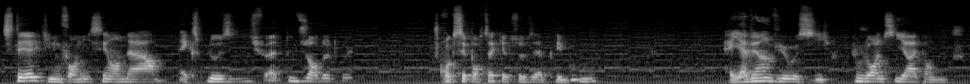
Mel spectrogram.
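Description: A naive young crook in his twenties played by a man, with a mid-pitched voice over faint music. He talks nervously and informally, halting as he recounts things in an audio drama. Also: steady tone, close to an everyday voice. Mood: hesitant, confiding. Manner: hesitant, informal, stammering. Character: nervous, hesitant young male robbery suspect, naive rookie.

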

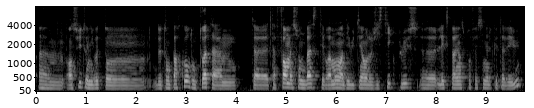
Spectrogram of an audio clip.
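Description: A man interviewing a guest, asking long, halting questions with false starts. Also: medium pitch, steady tone. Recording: roomy echo.

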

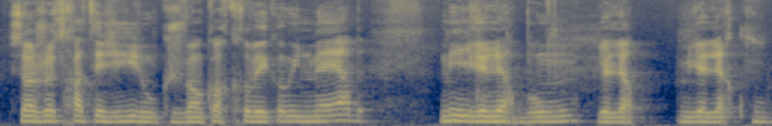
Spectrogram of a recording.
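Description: A man's voice: mid-range voice, flat delivery, brisk, darkish tone. A man co-hosting a casual video game podcast, joking along in crude slang. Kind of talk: casual gaming chat.

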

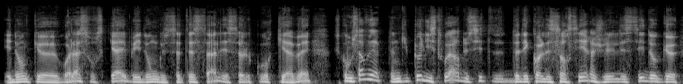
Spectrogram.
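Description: Gravelly man, halting French, native Dutch speaker. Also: mid-range voice, expressive. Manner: hesitant, many restarts and searches for words. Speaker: podcast host. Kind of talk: radio talk answering a listener question.

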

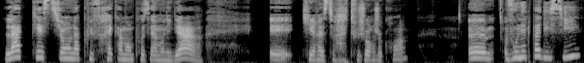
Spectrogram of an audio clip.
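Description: A woman with an American accent and a fairly high voice delivers a personal radio column. She tells her story in an expressive, deliberate way. The sound is dry and close. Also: no room sound. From United States, New York. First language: English. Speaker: life coach presenting a radio column. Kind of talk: scripted personal talk, storytelling.

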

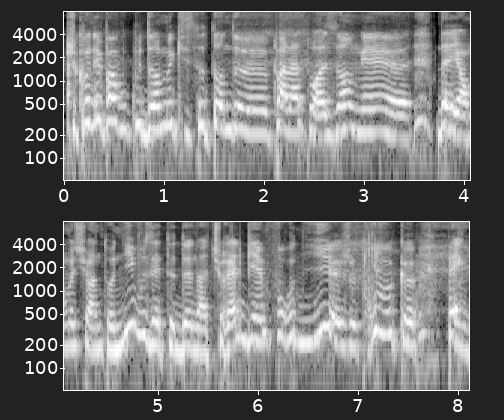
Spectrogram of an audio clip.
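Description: A woman's voice: mid-range voice, moderate pace, hardly any pauses, natural voice. A woman playing a giggly, rambling beautician. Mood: chatty. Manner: rambling, lots of fillers, cheeky jokes, giggly. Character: chatty bawdy woman beautician, former hairdresser. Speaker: interviewee. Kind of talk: comedy sketch, mock interview.

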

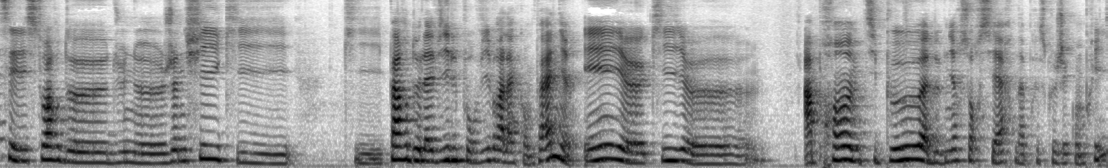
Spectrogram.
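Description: A woman co-hosting a podcast, chatting casually through pop-culture references with frequent fillers and easy laughs. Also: medium pitch. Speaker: podcast co-host.

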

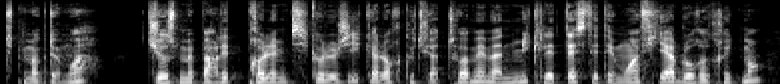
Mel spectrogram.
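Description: A man's voice: mid-range voice, quick pace, a little mellow, natural voice. An angry female astronaut in a science fiction audiobook, voiced by a man. She is distrustful and indignant, and her way of talking is accusing and full of questions. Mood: furious.

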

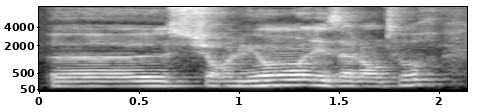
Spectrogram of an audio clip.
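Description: Mellow-voiced podcast host in an echoey room. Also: male voice, medium pitch, flat delivery, slow. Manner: informal questioning with fillers and slang. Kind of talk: casual podcast interview.

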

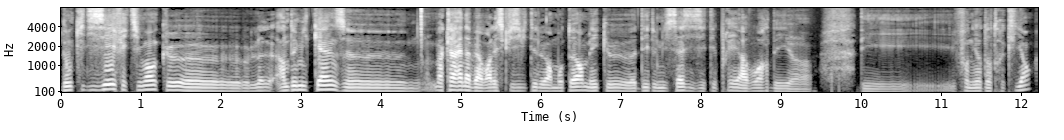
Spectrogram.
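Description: A man chatting casually as a podcast co-host. He is relaxed, laughs easily and trails off mid-thought. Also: on the low side, moderate pace, dry recording. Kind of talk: casual motorsport chat.

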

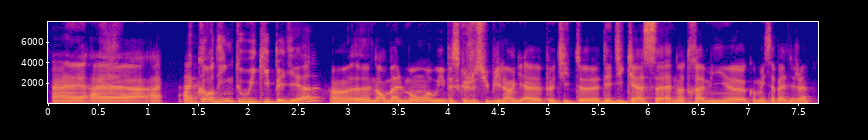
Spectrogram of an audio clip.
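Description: A man hosting a casual comedy podcast, rambling and joking with many fillers, his voice a little rough from a slight cold. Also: on the high side, a little fast, hardly any pauses. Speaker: podcast host.

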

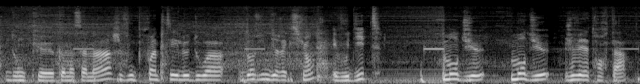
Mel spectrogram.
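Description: An actress playing a brisk, chatty woman scientist giving a technical briefing in an audio drama. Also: medium pitch, steady tone, noisy background, natural voice. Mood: matter-of-fact.

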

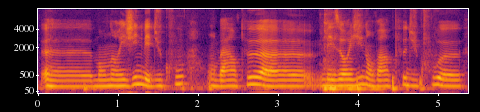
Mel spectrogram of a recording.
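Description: A woman's voice: fairly low pitch, steady tone, moderate pace, darkish tone, a little hiss or hum. A young woman from France, a filmmaker being interviewed, talking casually with many hesitations and restarts. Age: young adult. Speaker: filmmaker guest.

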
